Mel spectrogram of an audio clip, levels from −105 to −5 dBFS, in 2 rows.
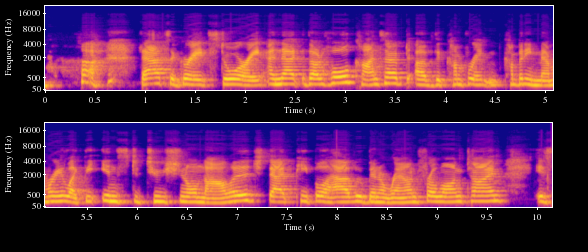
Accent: American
